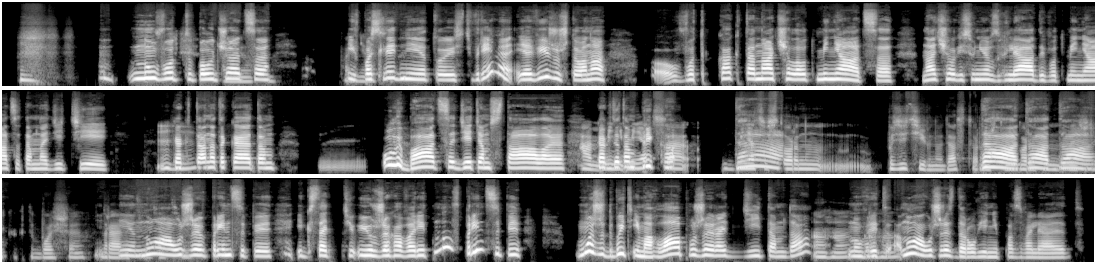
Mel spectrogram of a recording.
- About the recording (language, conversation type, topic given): Russian, unstructured, Как вы относитесь к дружбе с людьми, которые вас не понимают?
- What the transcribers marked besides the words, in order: chuckle; tapping; inhale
